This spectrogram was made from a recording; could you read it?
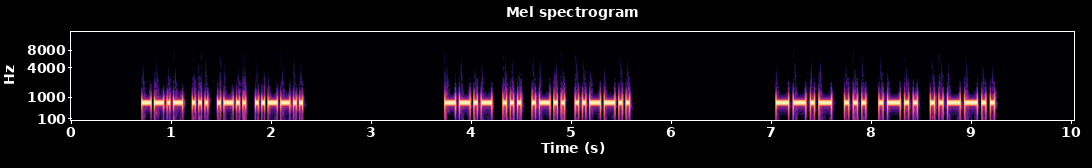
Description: Morse code, heard as a keyed tone, about 34 wpm, 700 Hz. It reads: QSL? QSL? QSL?
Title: Speed-Racing Q-Codes - 28wpm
